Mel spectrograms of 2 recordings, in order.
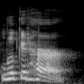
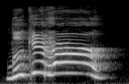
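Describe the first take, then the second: First: Said in the usual way. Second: High, slow coo at the doll. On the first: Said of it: "doll baby talk". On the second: Real, not acted. To the doll she adores, a high slow coo. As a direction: melt over the doll, drawn out.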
